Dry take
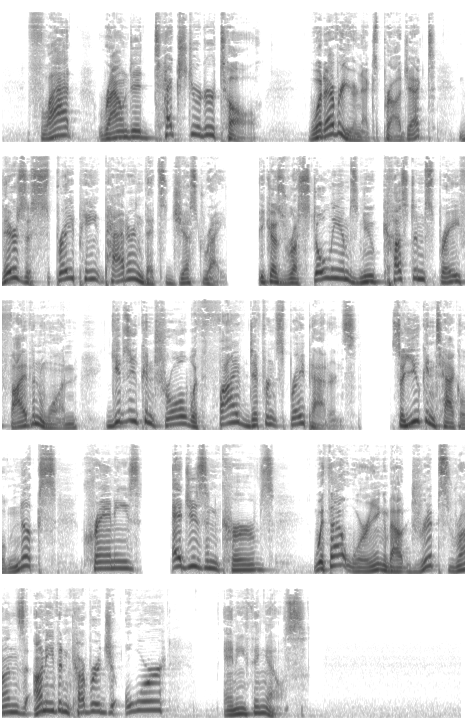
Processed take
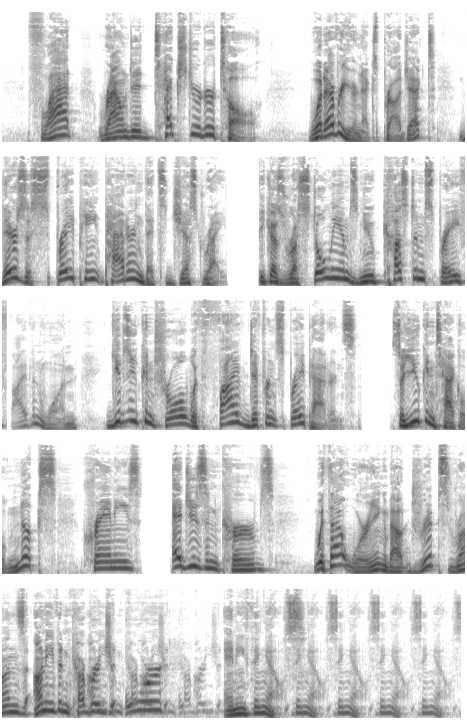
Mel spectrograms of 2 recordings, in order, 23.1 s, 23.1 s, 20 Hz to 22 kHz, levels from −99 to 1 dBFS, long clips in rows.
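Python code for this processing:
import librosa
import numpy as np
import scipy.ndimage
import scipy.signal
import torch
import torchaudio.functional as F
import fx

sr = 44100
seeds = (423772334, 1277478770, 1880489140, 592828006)

y = fx.echo_throw(x, sr, start_s=18.76, length_s=1.03, ms=530, feedback_pct=35, wet_db=-15.0)
y = fx.echo_throw(y, sr, start_s=20.99, length_s=0.45, ms=420, feedback_pct=80, wet_db=-7.0)
y = fx.edit(y, sr, fx.fade_in_span(start_s=9.3, length_s=1.15), tone=tone)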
